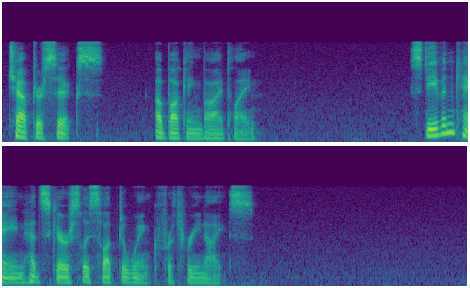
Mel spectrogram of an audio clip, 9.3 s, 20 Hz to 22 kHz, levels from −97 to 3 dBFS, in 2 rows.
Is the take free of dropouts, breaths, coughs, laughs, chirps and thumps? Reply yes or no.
yes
